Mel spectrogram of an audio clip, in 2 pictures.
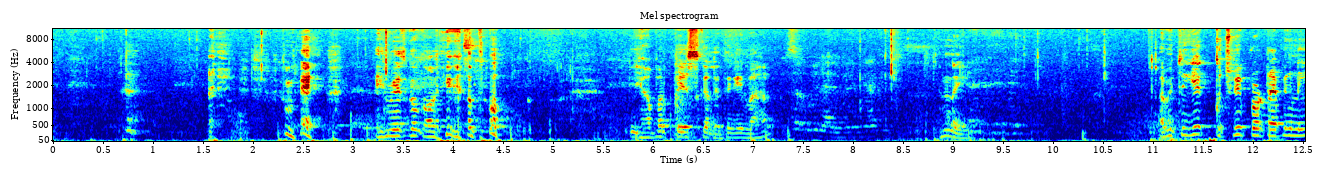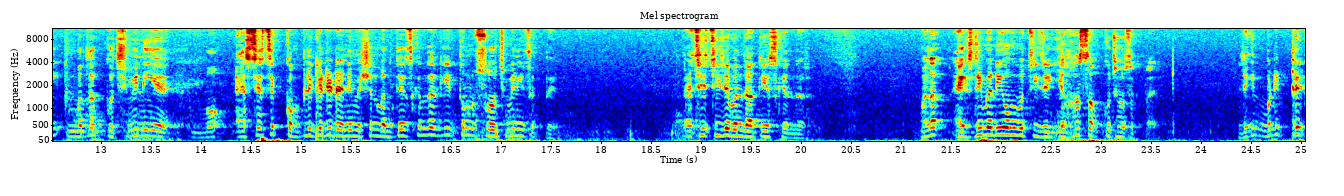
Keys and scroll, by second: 2.4 ctrl+c.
